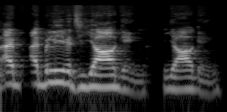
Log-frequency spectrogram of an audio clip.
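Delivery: yogging, with a soft J like a Y; yogging with a Y sound. Shown as a demonstration. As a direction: say yogging as yog-ging, Y for the J. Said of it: "soft J".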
